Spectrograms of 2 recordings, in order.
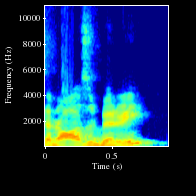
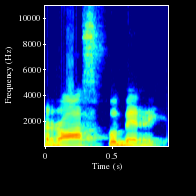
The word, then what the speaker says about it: raspberry: wrong receipt is right P is silent and it's raspberry it's not raspberry okay raspberry let's do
